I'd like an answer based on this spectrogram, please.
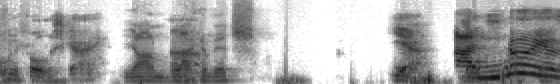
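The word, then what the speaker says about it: Jan Błachowicz: rain hopefully uh john black sugar i can't pronounce his name uh he's supposed to be the foolish guy yon blackovich yeah i knew he was gonna say it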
